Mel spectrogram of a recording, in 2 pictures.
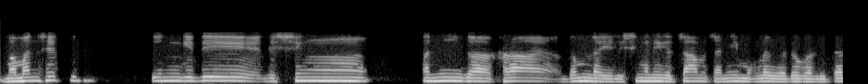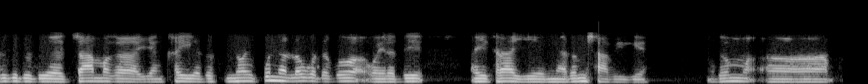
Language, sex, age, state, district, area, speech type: Manipuri, male, 45-60, Manipur, Imphal East, rural, conversation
